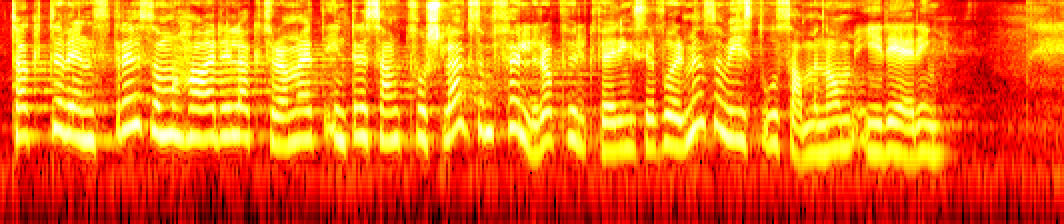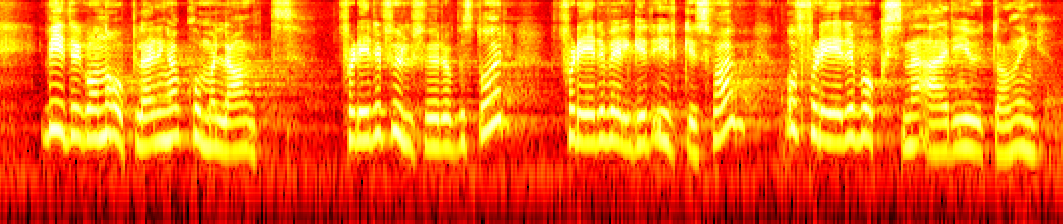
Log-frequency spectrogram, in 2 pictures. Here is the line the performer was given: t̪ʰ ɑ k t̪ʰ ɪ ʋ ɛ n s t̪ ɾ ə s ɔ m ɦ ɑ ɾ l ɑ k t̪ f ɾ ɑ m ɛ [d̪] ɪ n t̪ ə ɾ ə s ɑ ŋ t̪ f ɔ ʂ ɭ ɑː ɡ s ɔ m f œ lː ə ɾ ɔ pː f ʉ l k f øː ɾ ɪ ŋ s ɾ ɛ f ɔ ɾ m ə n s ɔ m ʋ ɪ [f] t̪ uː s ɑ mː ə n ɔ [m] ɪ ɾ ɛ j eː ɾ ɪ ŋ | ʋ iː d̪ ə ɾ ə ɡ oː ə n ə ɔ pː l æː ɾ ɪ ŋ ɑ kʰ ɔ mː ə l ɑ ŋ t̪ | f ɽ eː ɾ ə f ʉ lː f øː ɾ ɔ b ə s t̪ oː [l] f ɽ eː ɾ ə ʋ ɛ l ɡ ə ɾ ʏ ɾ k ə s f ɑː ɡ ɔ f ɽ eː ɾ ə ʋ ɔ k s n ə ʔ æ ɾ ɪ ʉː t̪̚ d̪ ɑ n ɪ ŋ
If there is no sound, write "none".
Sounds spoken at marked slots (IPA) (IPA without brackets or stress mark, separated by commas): t̪, s, m, ɾ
